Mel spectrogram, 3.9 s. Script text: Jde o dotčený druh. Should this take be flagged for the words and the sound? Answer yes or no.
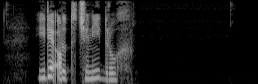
no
